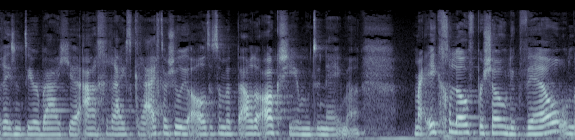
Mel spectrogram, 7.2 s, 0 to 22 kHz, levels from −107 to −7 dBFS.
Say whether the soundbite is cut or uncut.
uncut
